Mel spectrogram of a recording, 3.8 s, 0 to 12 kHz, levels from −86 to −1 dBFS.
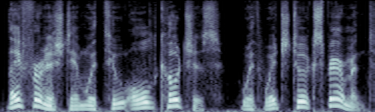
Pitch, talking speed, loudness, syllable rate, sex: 125 Hz, 175 wpm, -16 LUFS, 5.0 syllables/s, male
